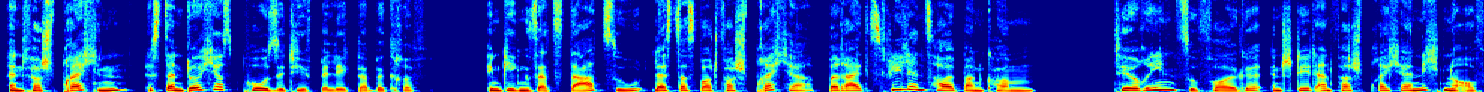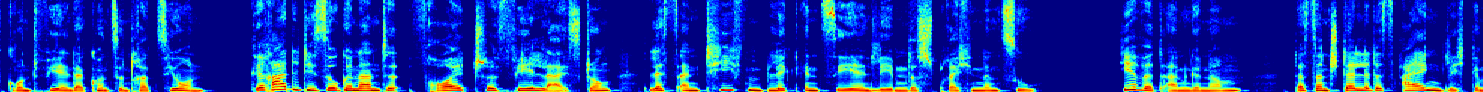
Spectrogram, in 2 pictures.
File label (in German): Versprecher Neutral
